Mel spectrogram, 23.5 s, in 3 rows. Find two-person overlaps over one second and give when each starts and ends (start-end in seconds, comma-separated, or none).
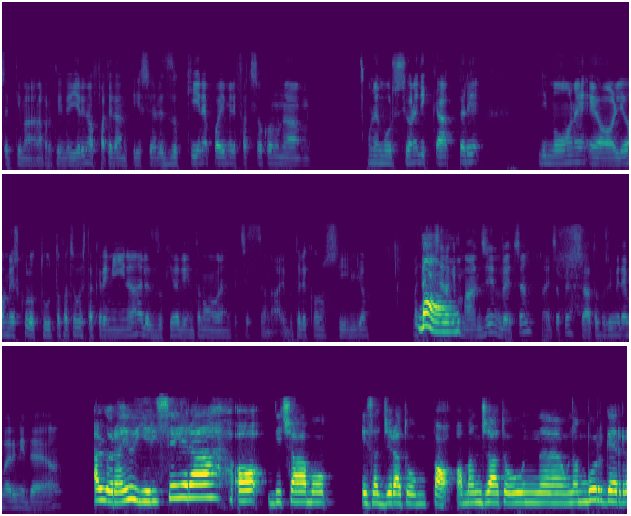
none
